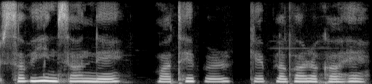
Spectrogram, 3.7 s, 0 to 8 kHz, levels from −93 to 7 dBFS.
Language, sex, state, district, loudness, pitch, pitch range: Hindi, female, Arunachal Pradesh, Papum Pare, -14 LUFS, 265 Hz, 255-280 Hz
